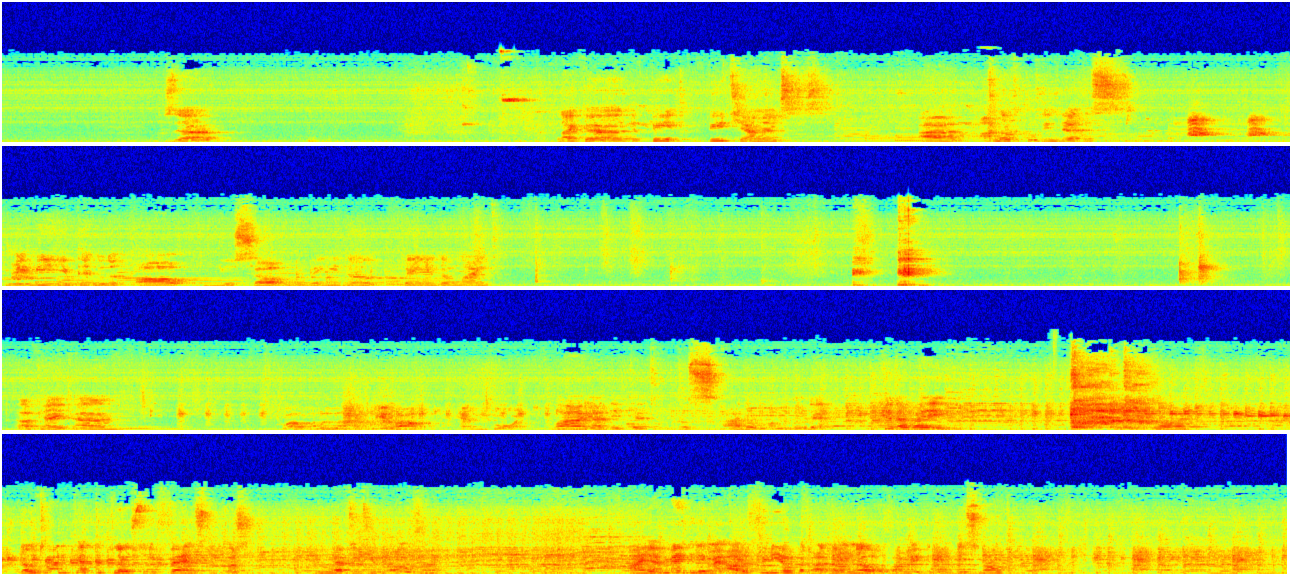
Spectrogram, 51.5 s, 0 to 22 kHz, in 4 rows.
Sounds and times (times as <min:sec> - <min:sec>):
Speech: 0:01.6 - 0:02.3, 0:05.6 - 0:08.2, 0:45.0 - 0:48.7
Music: 0:07.3 - 0:17.9, 0:26.0 - 0:51.4.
